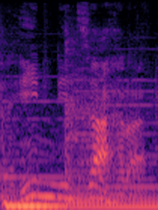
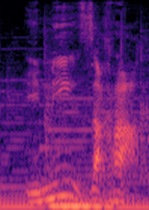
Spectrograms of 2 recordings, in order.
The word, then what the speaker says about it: Hindi Zahra: cantata da Hindi Zahra, come si pronuncia? Hindi Zahra. – Hindi Zahra.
